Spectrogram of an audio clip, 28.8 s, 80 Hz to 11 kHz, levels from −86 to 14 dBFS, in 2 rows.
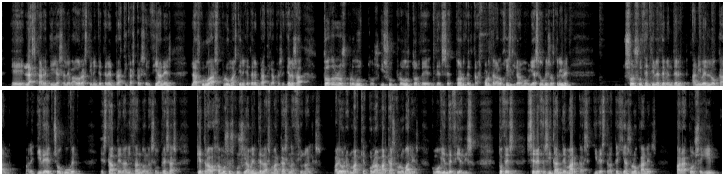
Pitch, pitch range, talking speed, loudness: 130 Hz, 115-145 Hz, 175 wpm, -20 LUFS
